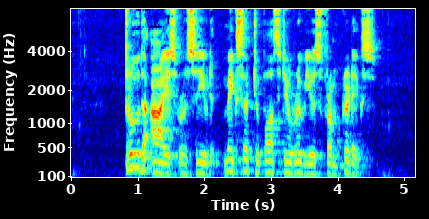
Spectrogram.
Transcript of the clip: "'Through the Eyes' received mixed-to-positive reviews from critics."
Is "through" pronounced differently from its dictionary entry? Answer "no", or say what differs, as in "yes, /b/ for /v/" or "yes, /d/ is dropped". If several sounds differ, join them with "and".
yes, /t/ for /θ/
